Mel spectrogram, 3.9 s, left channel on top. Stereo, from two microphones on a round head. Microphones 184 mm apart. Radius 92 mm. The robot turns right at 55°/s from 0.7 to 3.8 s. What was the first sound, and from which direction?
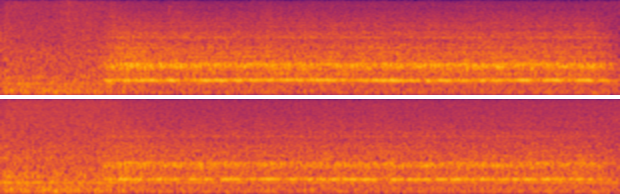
Only background noise.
